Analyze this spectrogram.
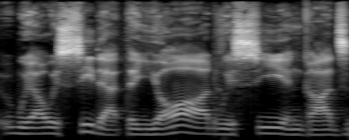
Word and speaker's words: Yod: The Yod it means the hand, okay? And it's pronounced with the yuh, the Yod.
